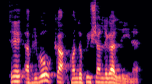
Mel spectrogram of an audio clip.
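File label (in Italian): "quando piscian", vocabolario dialettale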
